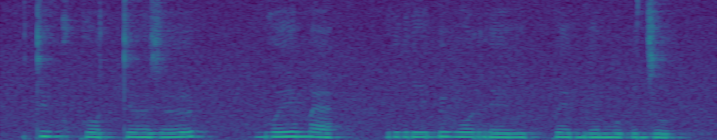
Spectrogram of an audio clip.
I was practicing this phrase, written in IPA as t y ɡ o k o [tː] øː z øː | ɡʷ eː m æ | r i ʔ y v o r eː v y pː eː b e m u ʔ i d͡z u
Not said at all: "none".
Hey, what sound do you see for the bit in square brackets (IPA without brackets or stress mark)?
tː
